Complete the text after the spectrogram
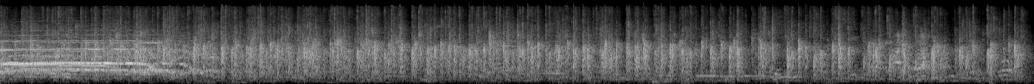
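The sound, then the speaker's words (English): A crowd applauds loudly and steadily for the Regular Features Live show, dense clapping for the whole stretch, with some cheering or voices at the very start before the clapping settles into a sustained roar. “Can't stop applauding!”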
